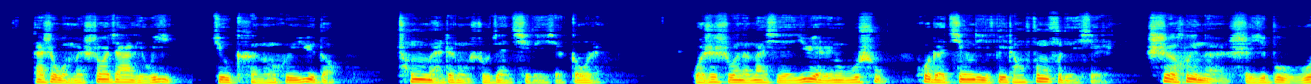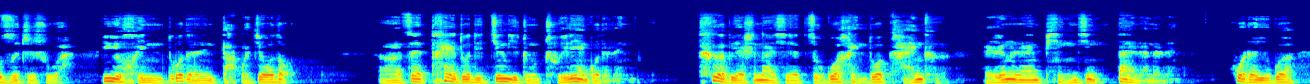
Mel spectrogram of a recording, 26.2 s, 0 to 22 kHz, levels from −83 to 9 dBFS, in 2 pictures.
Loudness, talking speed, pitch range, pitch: -18 LUFS, 240 characters per minute, 95-120 Hz, 110 Hz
